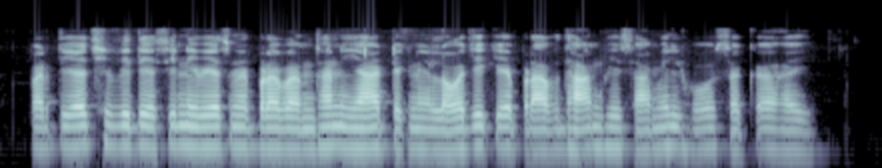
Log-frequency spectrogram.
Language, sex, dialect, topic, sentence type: Magahi, female, Southern, banking, statement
